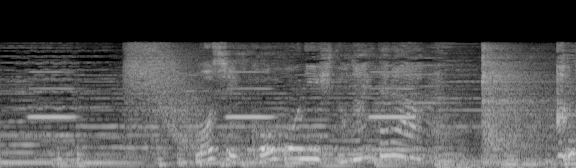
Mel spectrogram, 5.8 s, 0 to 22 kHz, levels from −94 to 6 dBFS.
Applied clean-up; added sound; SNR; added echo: none; Wind instrument, woodwind instrument; 6 dB; reverberation time 2.4 s.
